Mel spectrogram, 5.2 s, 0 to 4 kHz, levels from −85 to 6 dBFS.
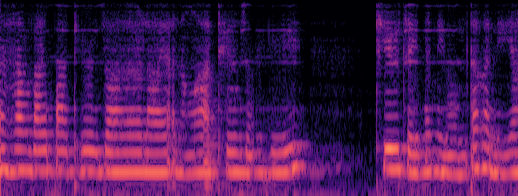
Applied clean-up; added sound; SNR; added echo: neural separator model SepFormer DNS4.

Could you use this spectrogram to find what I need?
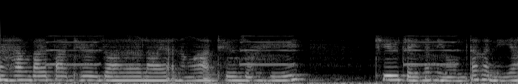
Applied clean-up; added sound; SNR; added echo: none; Wind instrument, woodwind instrument; 17 dB; reverberation time 0.5 s.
